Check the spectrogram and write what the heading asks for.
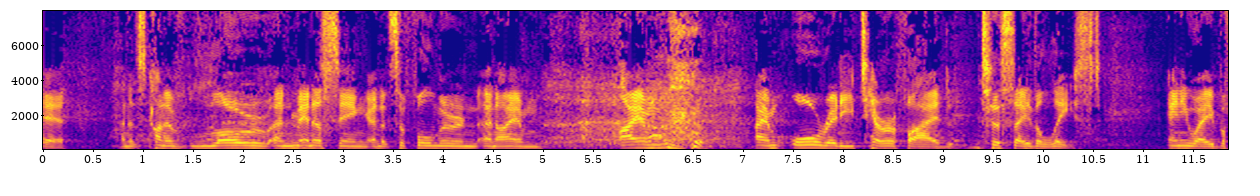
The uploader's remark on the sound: Recorded live at the Arthouse Hotel, Sydney.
